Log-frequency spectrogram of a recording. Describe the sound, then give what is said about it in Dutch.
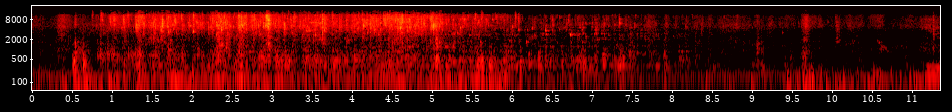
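Running tap water pours steadily for about six seconds as hands are washed during baking, a bright hissing splash that then eases into softer trickles and small splashes. “Ik ga eerst mijn handen wassen, ik zal dat in de oven steken.”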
